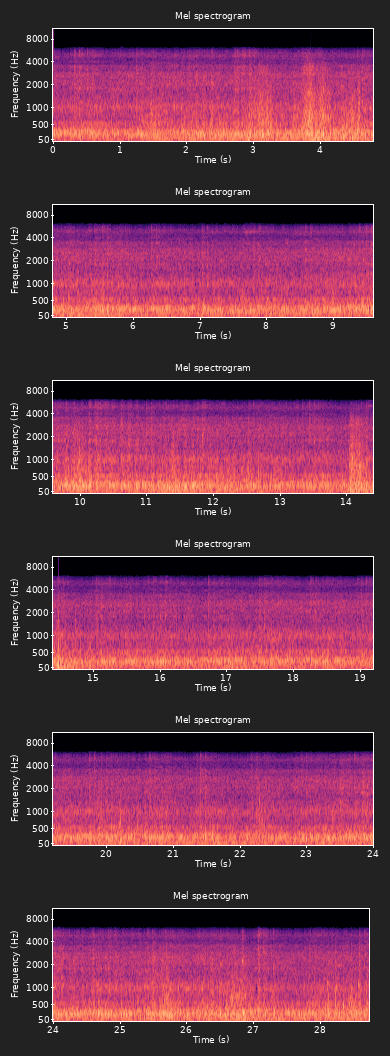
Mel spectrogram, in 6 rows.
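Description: Intermodal freight train rolling past: a steady rumble of steel wheels on rails. Two sharper clanks stand out, about 4 and 14 seconds in.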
